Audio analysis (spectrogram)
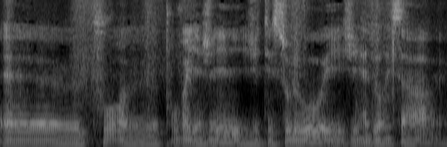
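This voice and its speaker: A man speaks in a somewhat breathy voice. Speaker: friend of the host. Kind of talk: interview.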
